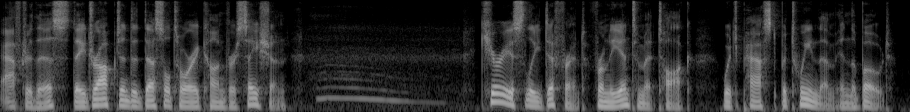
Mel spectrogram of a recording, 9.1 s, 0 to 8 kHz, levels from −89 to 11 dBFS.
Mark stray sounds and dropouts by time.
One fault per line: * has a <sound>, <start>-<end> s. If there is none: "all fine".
* has a sigh, 3.1-4.5 s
